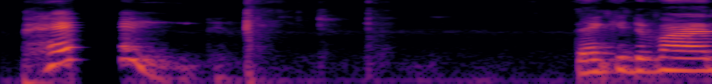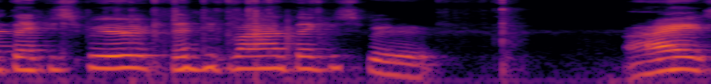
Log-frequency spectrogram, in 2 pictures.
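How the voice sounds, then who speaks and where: American woman, higher voice, sharp bright tone, casual tarot reader, slangy, profane, rambling. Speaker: tarot reader, channel host. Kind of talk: casual live tarot reading.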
